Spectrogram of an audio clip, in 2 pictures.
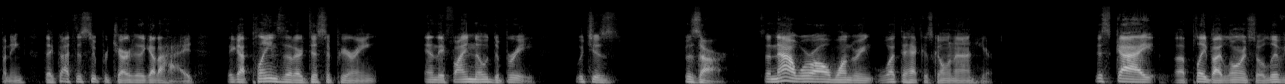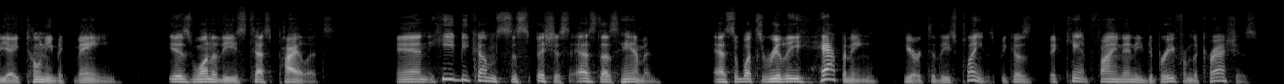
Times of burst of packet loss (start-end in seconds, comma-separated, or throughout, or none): none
